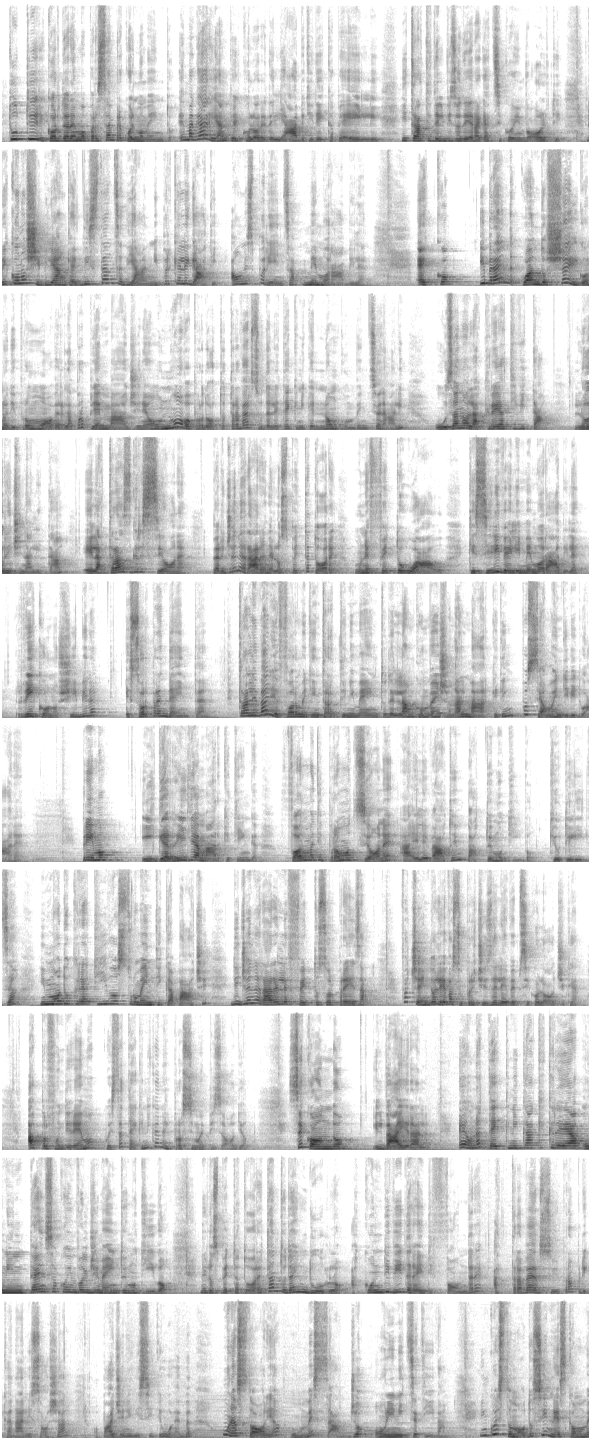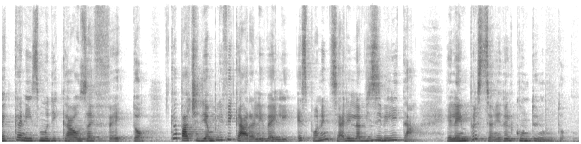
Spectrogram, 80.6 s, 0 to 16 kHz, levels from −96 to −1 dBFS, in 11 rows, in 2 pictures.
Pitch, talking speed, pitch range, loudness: 210 Hz, 130 wpm, 175-255 Hz, -33 LUFS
